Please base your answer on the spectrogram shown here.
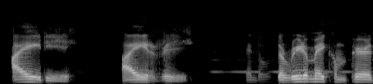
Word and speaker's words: Iere: and all this great land was called Edie pronounced aide and the reader May compare these Irish folklore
